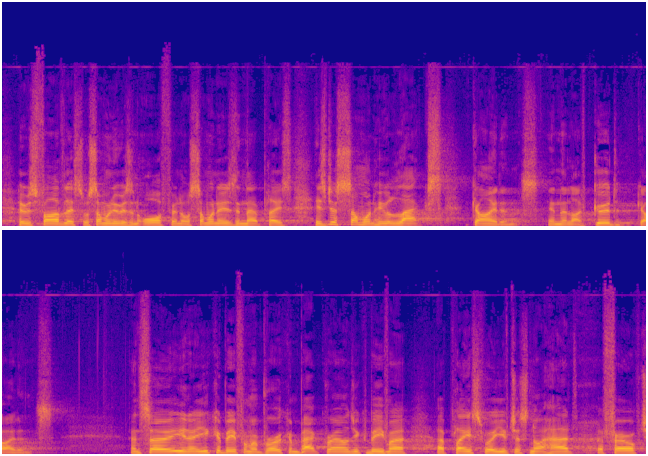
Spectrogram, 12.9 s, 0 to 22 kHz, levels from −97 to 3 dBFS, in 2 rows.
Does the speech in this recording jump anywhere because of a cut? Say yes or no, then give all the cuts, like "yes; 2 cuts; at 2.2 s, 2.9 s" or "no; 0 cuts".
yes; 2 cuts; at 3.2 s, 10.3 s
